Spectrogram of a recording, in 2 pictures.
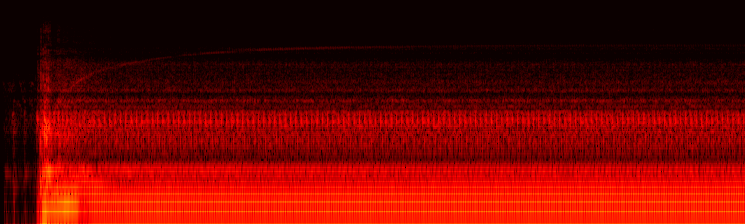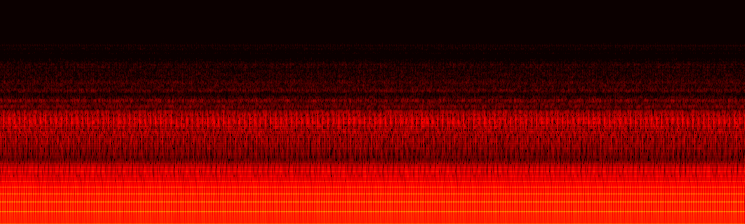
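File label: Dodge Ram Diesel, onboard, IDLE, Start Steady Blips Off, EXHAUST; Pole Position Production; Moon Mic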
